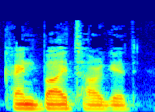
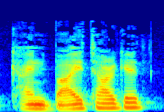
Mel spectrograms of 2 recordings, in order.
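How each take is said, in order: First: Said in the usual way. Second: "Kein Buy-Target" lifted into a question; questioning repeat. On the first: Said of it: "die sachliche Stimme der Autorität". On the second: A narrator's reading. Operator checks with the authority, "Kein Buy-Target" as question. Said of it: "Ich wiederholte".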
